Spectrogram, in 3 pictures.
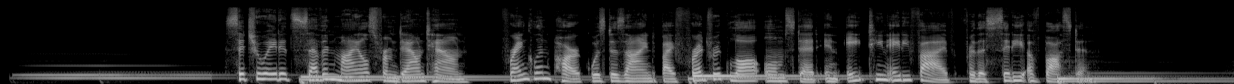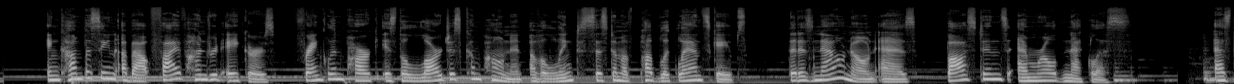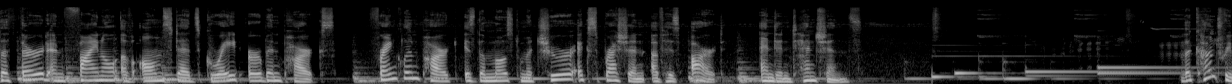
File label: Narration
